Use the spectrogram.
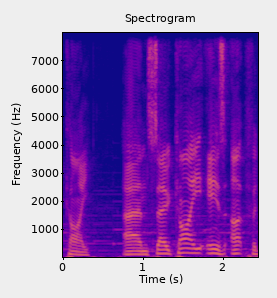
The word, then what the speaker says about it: Kai: Ross just said, how is Kai pronounced? That's how we're pronouncing it, Kai.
